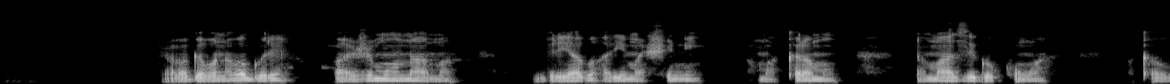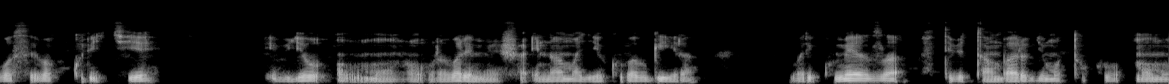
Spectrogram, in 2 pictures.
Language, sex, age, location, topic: Kinyarwanda, male, 25-35, Musanze, government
